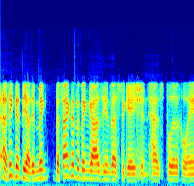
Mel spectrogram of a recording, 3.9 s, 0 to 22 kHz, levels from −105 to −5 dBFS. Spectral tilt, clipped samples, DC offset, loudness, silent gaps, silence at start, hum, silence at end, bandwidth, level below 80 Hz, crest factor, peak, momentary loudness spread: -7 dB/octave; under 0.1%; under 0.1%; -24 LUFS; none; 0 s; none; 0 s; 3.9 kHz; -74 dBFS; 18 dB; -6 dBFS; 8 LU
